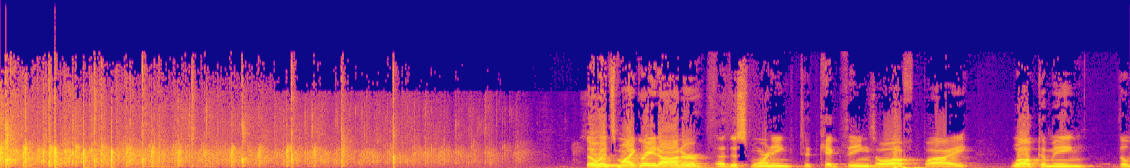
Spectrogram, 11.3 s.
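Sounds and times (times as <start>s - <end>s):
applause for the Rose Festival Court at a City Hall ceremony: 0.0s - 5.8s
speech: 5.9s - 11.2s.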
